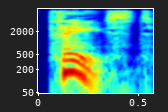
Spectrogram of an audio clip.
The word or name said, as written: faced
